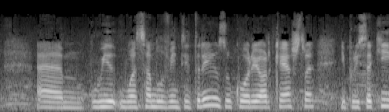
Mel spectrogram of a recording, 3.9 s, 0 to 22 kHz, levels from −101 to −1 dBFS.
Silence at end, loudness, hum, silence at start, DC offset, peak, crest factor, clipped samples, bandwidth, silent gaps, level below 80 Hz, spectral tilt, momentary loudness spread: 0 s; -26 LUFS; none; 0 s; under 0.1%; -10 dBFS; 16 dB; under 0.1%; 13.5 kHz; none; -66 dBFS; -4.5 dB/octave; 7 LU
